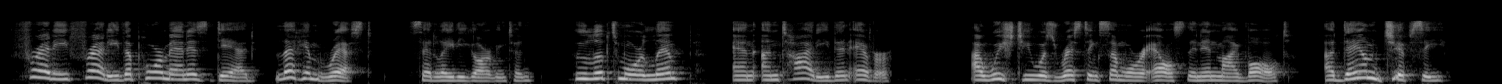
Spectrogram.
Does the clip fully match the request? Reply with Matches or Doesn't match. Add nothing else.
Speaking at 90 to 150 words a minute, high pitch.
Matches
